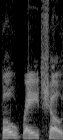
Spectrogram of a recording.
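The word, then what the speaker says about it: Bo' Rai Cho: I will be training you there because I'm Bo Ray Cho. That's how he pronounces his name.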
